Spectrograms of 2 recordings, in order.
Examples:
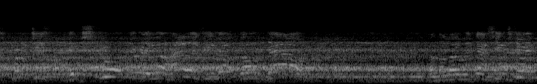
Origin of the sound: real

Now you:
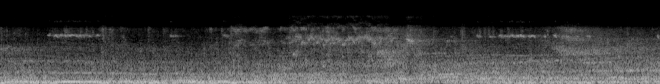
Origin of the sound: fake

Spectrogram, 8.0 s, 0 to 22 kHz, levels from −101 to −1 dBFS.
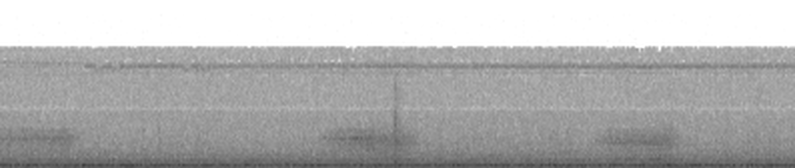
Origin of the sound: real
